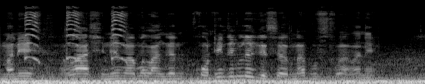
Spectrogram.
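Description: Steady low road-and-engine rumble inside a moving car's cabin, with a voice making short, high, wordless pitched sounds over it.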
